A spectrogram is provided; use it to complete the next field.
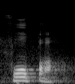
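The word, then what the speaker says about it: faux pas: ये दरअसल में ये वाला और ये वाला वर्ड साइलेंट है, फोपा।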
